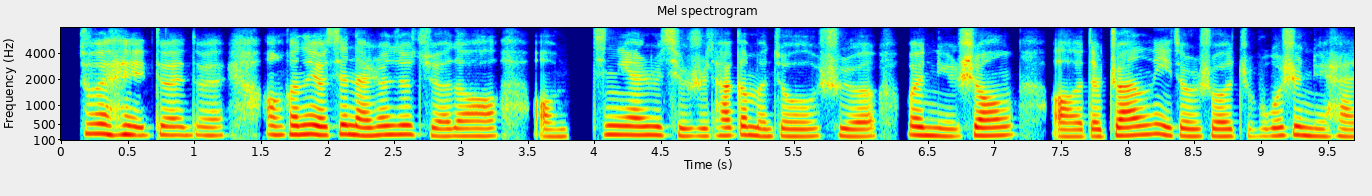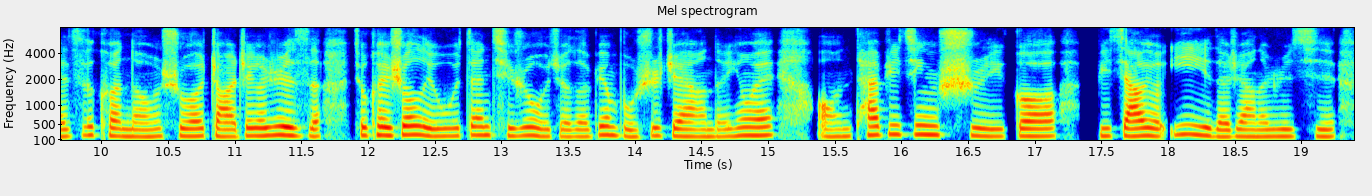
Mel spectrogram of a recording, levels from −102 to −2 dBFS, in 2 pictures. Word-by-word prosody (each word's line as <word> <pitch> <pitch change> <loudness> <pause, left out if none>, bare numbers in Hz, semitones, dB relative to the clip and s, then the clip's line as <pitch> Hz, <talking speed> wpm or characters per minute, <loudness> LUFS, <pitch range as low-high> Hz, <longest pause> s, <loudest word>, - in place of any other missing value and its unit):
对， 235 -4 +3
对， 220 0 -1
对， 215 -1 -5 0.3
嗯， 230 -1 0
可 235 - +4
能 240 +1 +5
有 225 -2 +7
些 245 +3 +2
男 210 -3 +5
生 230 +2 +3
就 240 0 +3
觉 200 -5 -2
得， 195 0 0 0.3
嗯， 185 0 -2 0.2
纪 235 - -4
念 225 -1 +4
日 220 - +3
其 205 -2 -3
实 195 0 -3
它 205 +1 +1
根 225 0 +2
本 190 -3 +1
就 185 0 -1
是 190 -1 -1 0.2
为 220 -2 +5
女 195 -3 0
生 210 +2 +4 0.3
呃， 180 0 +1
的 185 +1 0
专 215 +4 +5
利， 235 -4 +2
就 200 -2 0
是 185 - -1
说 190 -1 +1
只 185 0 -13
不 190 +1 -10
过 205 +1 +1
是 225 +2 +2
女 200 -3 0
孩 185 -1 -3
子 215 +4 -6
可 200 -2 -3
能 180 0 -3
说 195 0 -1
找 185 -2 -1
这 200 +3 -2
个 200 - +3
日 215 0 +4
子 190 -1 -5 0.2
就 210 - -2
可 220 +1 0
以 - - +5
收 230 +2 +3
礼 205 - +2
物。 195 +1 -2
但 220 +2 -2
其 205 -2 -5
实 210 +2 -1
我 190 -3 -1
觉 180 -1 -7
得 180 0 -5
并 225 +3 0
不 185 -4 -5
是 205 +3 -5
这 200 -1 -3
样 180 -1 -1
的， 180 +1 -7
因 205 +2 -1
为， 215 +1 +1 0.3
嗯， 180 +1 -4
它 220 +1 +1
毕 240 +2 -4
竟 235 -1 0
是 205 -3 -2
一 185 0 -3
个 195 +1 +1 0.3
比 195 - -4
较 195 0 +3
有 195 -2 +1
意 235 0 -3
义 210 -2 +1
的 175 -1 -1
这 185 - -4
样 180 -1 -2
的 180 - -3
日 185 0 -2
期。 185 0 -6
200 Hz, 270 characters per minute, -20 LUFS, 185-220 Hz, 0.3 s, 有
